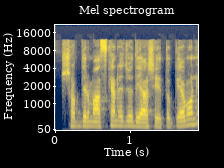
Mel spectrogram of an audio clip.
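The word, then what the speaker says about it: ك: জিব্বার গোড়া এখানে মনে করেন, এই যে এখানে না, এই গোড়া থেকে একটুখানি আগে বাড়াবেন, একটুখানি আগে বাড়িয়ে চিকুন আওয়াজে এক আলিফ টানিয়ে উচ্চারণ করতে হবে। কা।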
